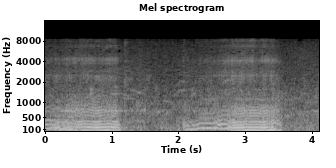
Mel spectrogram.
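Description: French bulldog snoring in its sleep: two long, low snores about two seconds apart, each lasting over a second.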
